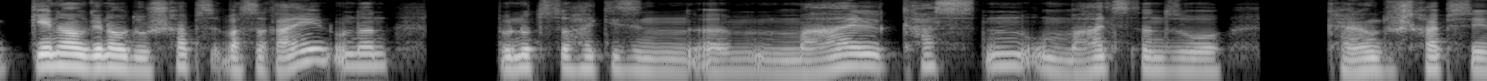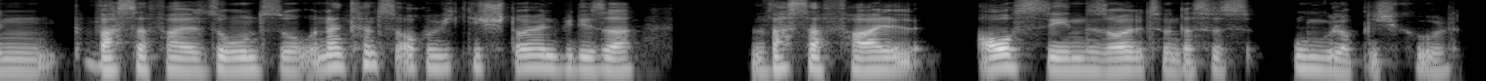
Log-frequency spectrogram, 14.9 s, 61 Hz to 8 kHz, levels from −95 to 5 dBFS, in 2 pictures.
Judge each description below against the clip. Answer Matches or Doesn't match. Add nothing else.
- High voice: Doesn't match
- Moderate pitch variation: Matches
